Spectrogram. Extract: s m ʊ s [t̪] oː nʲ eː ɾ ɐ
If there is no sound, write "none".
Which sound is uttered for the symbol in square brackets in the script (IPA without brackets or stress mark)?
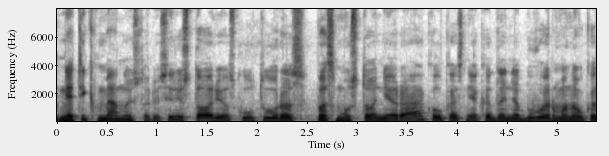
t̪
